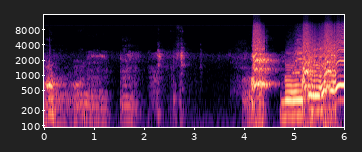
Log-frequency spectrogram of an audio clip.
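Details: Bruno the dog sings to the scales: drawn-out harmonic howling tones at the start, a loud bark, then a steady, strongly tonal wavering howl that rises near the end.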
